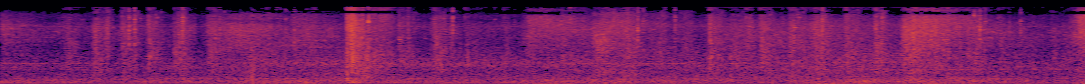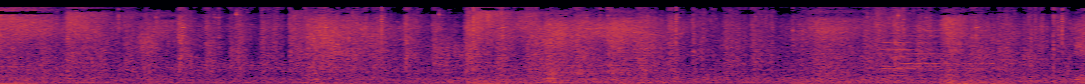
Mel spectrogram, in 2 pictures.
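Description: Footsteps crunch quickly through soft sand.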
